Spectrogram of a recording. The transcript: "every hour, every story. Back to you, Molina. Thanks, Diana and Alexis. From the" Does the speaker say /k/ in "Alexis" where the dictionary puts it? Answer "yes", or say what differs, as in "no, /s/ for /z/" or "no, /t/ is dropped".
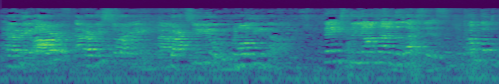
no, /k/ is dropped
